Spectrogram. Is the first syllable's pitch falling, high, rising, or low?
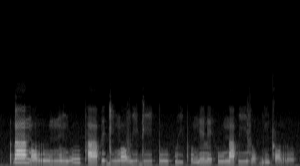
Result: high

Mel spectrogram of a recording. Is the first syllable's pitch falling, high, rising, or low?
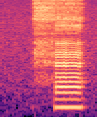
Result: low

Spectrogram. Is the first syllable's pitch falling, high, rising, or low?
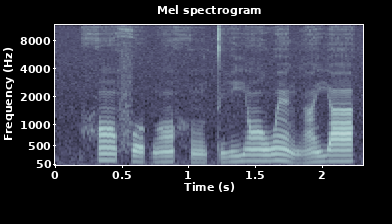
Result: high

